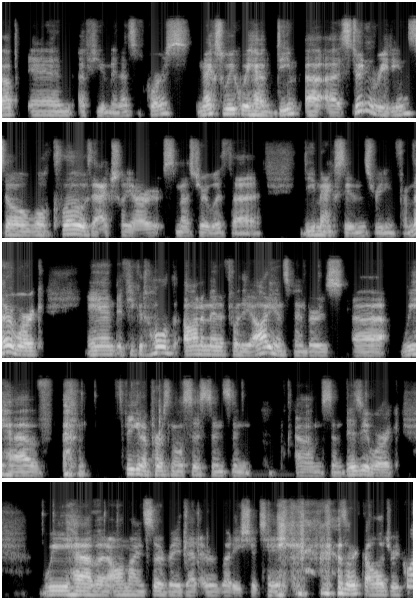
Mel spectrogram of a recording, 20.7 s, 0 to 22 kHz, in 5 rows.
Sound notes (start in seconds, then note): 13.0 chuckles; 19.3 laughs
